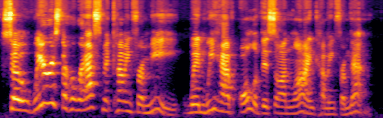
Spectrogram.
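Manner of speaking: ordinary talk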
